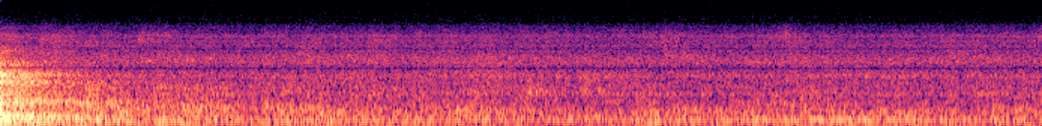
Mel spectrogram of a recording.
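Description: Faint, steady hiss of a large hall's room tone while a room full of pupils writes quietly. The echo of a voice dies away during the first second or so.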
